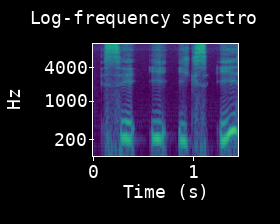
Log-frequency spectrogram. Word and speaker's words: Cixi: Donc, son nom s'écrit C-I-X-I, ça se prononce Cixi.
